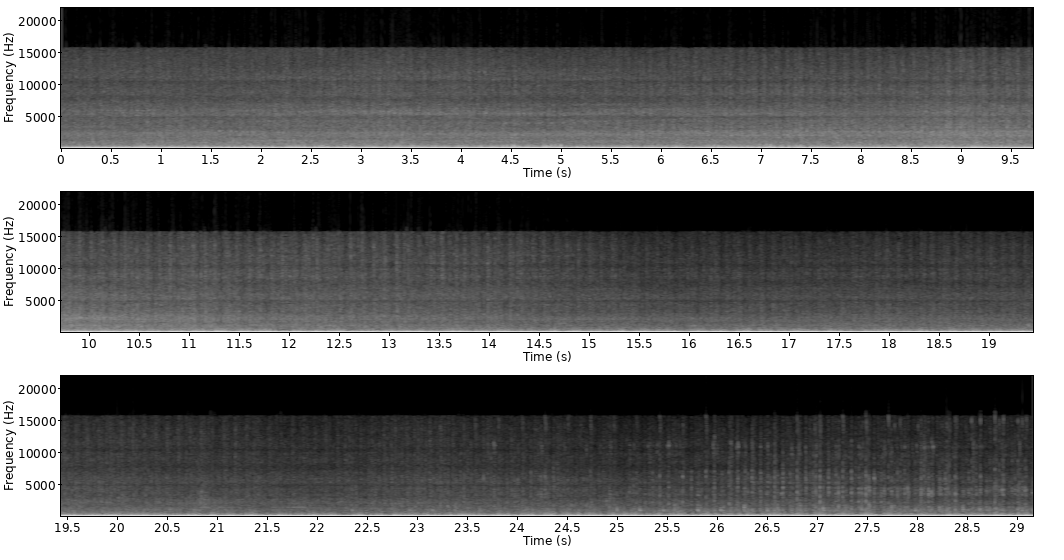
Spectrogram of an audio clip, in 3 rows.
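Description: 383 small-block Chevrolet V8 idling steadily and loudly, its sound sitting mostly in the low end.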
